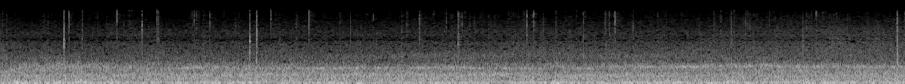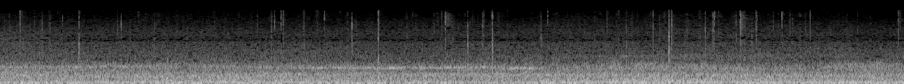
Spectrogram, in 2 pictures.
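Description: Snowstorm wind blowing in a steady low rush, with a faint whistling tone through the middle of the stretch, over a log fire crackling with frequent sharp pops.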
